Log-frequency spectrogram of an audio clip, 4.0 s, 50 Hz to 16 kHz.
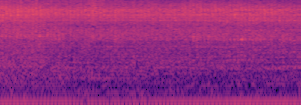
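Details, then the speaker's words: Mitsubishi L300/Isuzu Panther diesel idling steadily, about four firing pulses a second, after injection timing set to maximum on a weak fuel pump; vibration and noisy heavy thudding knock are gone, normal idle. "Ya. Getaran dan bunyi berisik itu sudah hilang, teman-teman. Jadi , begitulah pengaturan waktunya secara penuh seperti ini."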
